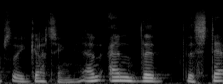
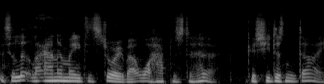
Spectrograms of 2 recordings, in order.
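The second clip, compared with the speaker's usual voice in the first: ordinary talk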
